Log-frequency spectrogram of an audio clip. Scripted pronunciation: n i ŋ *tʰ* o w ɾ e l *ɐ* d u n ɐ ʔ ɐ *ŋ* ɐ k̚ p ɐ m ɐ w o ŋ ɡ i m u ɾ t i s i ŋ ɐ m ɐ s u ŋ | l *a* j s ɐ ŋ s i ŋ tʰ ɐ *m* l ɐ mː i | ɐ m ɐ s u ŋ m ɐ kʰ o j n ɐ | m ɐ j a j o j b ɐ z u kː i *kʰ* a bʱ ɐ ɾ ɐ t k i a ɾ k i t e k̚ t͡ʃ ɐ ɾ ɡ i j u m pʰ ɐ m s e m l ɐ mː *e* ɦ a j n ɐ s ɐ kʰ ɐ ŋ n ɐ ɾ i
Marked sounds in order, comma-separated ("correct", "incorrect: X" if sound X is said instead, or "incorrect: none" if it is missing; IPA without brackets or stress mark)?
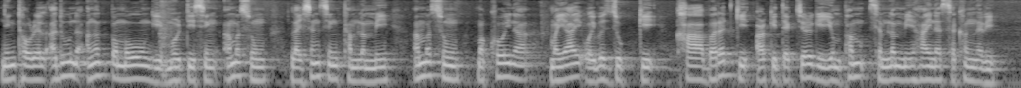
correct, correct, correct, correct, correct, correct, incorrect: i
